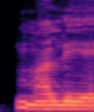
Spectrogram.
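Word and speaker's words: maglia: মালিয়া এখানে জি এর উচ্চারণটা কিন্তু হবে না।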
